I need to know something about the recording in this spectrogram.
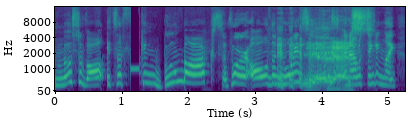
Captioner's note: beep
